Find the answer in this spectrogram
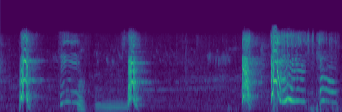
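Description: A German Shepherd gives loud, sharp barks spaced a couple of seconds apart, with a voice between them.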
